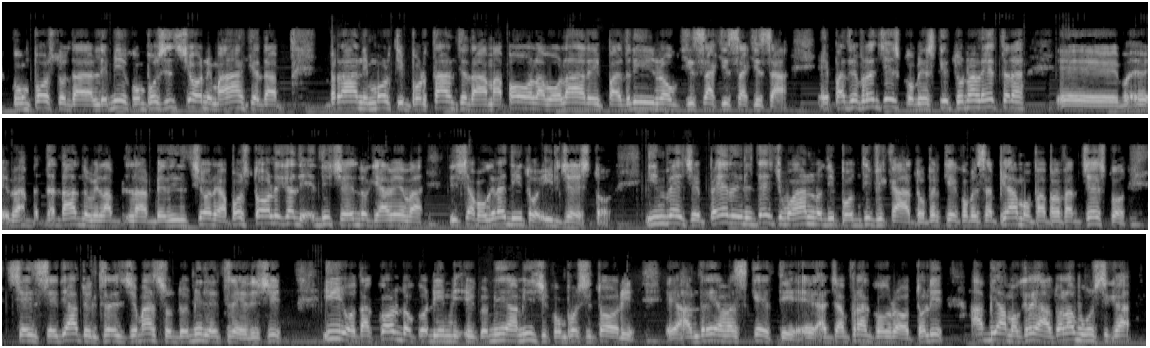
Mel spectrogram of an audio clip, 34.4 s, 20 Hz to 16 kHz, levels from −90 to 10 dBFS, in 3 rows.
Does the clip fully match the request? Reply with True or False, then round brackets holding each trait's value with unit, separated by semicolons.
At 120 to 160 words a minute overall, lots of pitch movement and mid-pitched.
False (140 wpm; 4.2 semitones; 150 Hz)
